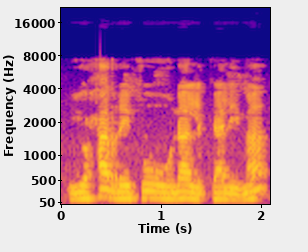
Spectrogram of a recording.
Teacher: রাটাকে মাঝখানে এখানে একটু আমরা পাতলা করে পড়বো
